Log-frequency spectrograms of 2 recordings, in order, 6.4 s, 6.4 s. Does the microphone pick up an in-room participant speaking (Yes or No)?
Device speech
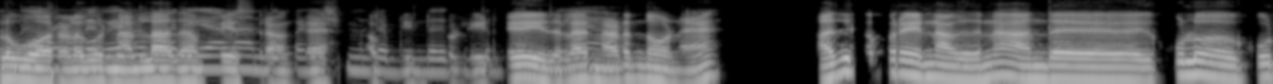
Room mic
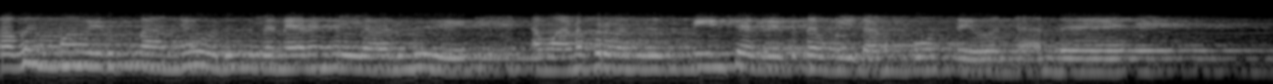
Yes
